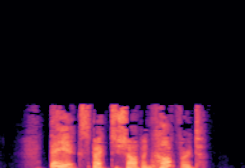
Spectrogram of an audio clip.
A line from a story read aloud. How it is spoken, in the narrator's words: Audrey snapped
